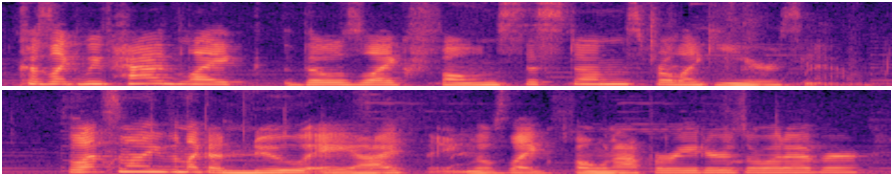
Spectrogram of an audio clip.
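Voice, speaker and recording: A woman VTuber chats casually on a livestream while gaming, speaking at medium pitch and a moderate pace in a slightly bright voice. She's blunt, swears freely, and repeats her points for emphasis. Soft music plays in the background.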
